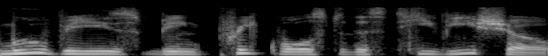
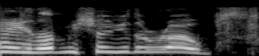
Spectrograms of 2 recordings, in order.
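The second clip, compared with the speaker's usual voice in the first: friendly, encouraging voice, pitched higher; 10 semitones higher than usual. Retelling how other players greet newcomers in voice chat: imitating supportive players. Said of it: "everybody else is super supportive and like".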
